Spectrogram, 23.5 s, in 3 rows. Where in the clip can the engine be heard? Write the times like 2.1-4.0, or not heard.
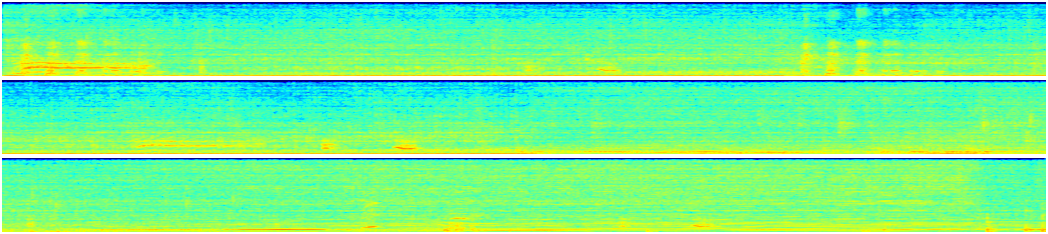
0.0-23.4.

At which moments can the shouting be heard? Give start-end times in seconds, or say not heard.
0.1-1.2, 8.8-9.9, 18.4-19.2.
